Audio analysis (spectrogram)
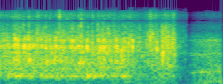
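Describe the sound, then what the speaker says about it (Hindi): Lukewarm spring water pouring from a mountain spout, heard as a loud, close, steady splashing gush that cuts off abruptly near the end, with no talking. "ये देखो, बाकी धारे पर आ रहा है गुनगुना पानी"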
